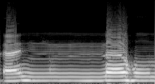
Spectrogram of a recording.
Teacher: انہم نون پر بھی غنہ ہے اور میم پر بھی غنہ ہے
